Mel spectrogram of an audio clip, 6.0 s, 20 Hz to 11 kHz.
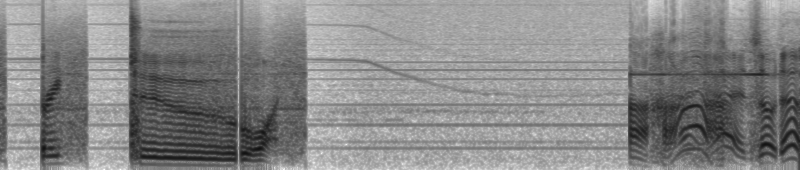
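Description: Cabri G2's low rotor RPM warning horn, heard over the intercom: a warbling tone rising and falling several times a second starts about five seconds in. It follows a quiet stretch of intercom hum with a faint tone gliding down. The horn sounds because rotor RPM has decayed right after the autorotation entry.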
